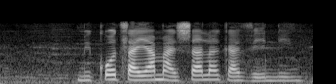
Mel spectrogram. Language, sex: Southern Sotho, female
